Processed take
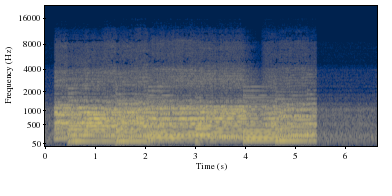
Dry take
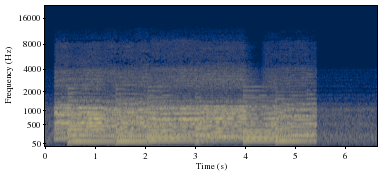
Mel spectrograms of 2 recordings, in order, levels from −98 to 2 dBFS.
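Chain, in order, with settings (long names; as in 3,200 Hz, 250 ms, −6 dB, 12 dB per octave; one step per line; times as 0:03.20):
brickwall limiter −22 dBFS, peak gain reduction 5.5 dB
0:00.77–0:03.31: double-tracking delay 13 ms −6 dB
level +8 dB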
